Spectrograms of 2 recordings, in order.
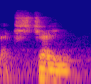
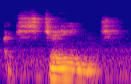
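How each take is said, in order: First: The word stops at the N sound. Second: The word ends with a clear J sound. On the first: The speaker calls it wrong. "they stop with that N" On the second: The speaker calls it right. "Please do not miss that G, J"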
